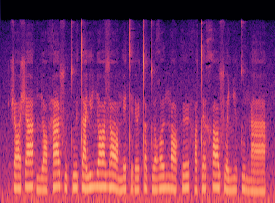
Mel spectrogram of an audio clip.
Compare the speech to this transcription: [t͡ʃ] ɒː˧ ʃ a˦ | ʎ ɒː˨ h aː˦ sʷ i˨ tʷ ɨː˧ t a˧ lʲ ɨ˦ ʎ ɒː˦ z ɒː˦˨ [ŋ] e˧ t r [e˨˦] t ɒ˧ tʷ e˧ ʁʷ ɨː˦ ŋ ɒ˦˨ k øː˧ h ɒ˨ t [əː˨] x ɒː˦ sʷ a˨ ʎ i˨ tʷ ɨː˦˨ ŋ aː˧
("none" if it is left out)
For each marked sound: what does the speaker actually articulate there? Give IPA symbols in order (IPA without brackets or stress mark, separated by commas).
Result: t͡ʃ, ŋ, ø˨˦, əː˧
